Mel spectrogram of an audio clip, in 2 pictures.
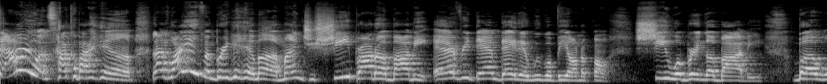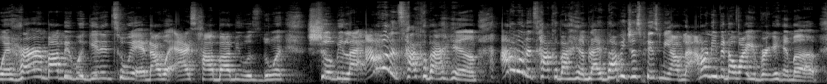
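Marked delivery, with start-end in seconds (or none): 0.0-2.8 irritated snap. Retold or imitated. Friend snapping about boyfriend. 11.9-16.5 irritated whine. Retold or imitated. Friend refusing to talk.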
